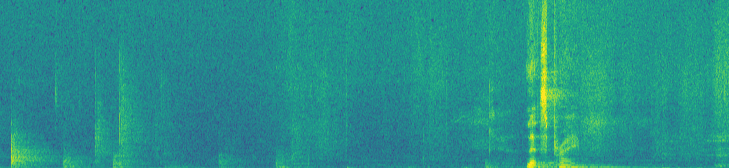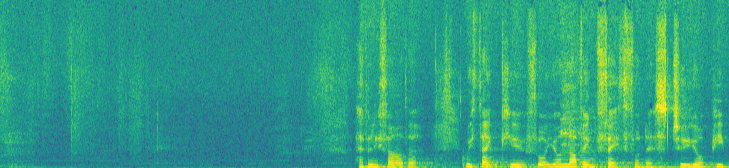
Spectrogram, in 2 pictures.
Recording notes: speaking at the 11 o'clock service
